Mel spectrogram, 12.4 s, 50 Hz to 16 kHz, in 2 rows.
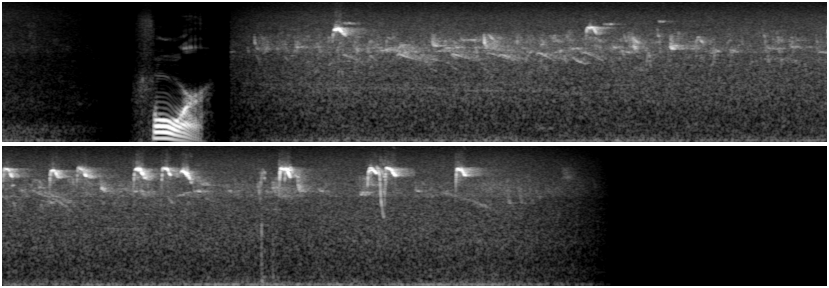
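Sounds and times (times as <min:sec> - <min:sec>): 
speech: 0:01.1 - 0:01.6
scrub tanager high chip calls in Ecuador: 0:01.8 - 0:10.5.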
